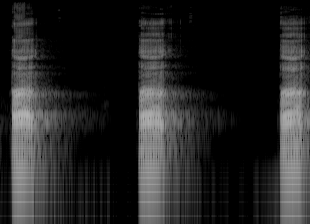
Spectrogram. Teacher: Huruf hamzah ini makhrajnya, tempat keluarnya itu adalah tenggorokan bawah. Ya, tenggorokan bawah.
